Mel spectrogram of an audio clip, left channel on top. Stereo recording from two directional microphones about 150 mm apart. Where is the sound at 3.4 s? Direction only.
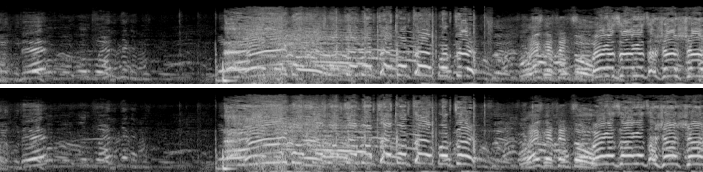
40° right (ahead or behind).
